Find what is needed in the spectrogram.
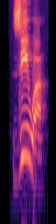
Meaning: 1. lake (body of water) 2. breast (organ)
- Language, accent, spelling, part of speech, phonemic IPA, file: Swahili, Kenya, ziwa, noun, /ˈzi.wɑ/, Sw-ke-ziwa.flac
